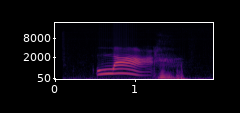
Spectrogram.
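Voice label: "low", British English; PictureDictionary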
